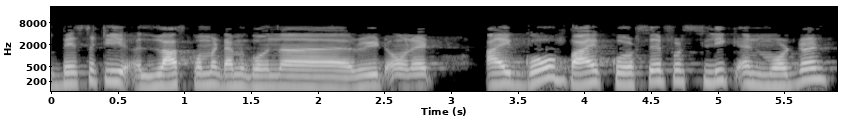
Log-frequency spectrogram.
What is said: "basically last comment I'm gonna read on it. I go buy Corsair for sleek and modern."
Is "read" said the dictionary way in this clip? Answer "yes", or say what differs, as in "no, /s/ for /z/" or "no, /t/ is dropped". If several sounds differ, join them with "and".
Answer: yes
